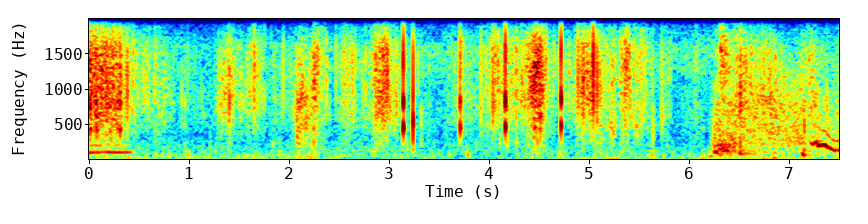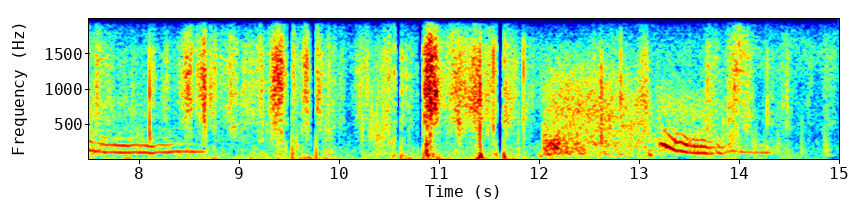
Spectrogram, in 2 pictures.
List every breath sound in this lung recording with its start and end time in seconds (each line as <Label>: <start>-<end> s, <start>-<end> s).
Inhalation: 6.19-7.16 s, 12.03-13.19 s
Rhonchi: 7.15-8.86 s, 13.19-14.46 s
